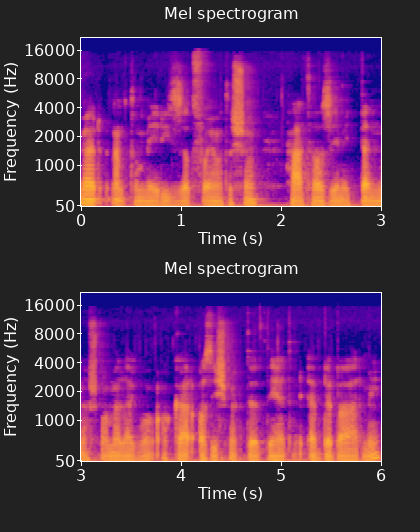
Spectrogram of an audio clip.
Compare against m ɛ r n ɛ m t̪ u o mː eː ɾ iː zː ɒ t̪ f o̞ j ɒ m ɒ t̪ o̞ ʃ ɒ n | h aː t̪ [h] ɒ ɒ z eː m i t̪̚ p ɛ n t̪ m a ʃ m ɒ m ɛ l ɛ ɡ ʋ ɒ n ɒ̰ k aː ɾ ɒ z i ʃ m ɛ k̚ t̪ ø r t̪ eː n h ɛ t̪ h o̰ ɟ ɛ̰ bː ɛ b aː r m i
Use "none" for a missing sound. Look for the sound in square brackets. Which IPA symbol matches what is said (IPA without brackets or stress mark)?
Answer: h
